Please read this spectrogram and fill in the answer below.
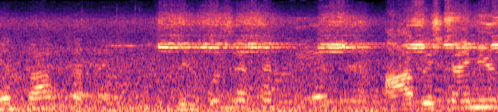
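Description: Outdoor road traffic rumble under background voices, with a steady high-pitched tone starting about a second in.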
